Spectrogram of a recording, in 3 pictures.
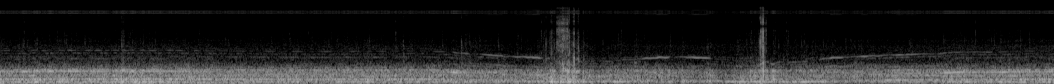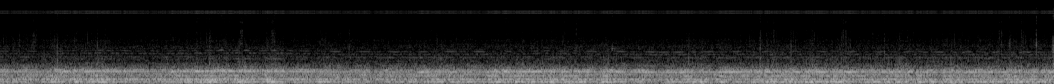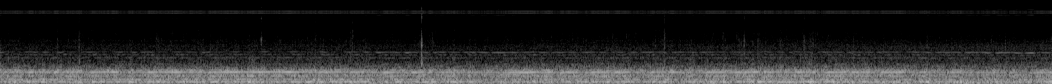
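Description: Solowheel electric unicycle's motor whining steadily over the rumble of its tyre on a wet road. About four seconds in the whine falls in pitch as it slows, two sharp clicks sound a couple of seconds apart, then the whine climbs back and holds steady.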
